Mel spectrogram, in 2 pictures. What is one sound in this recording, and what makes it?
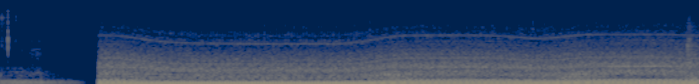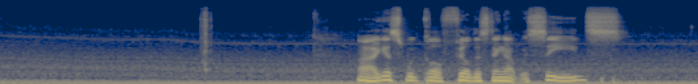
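A tractor engine hums steadily and rises slightly in pitch as it pulls away.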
